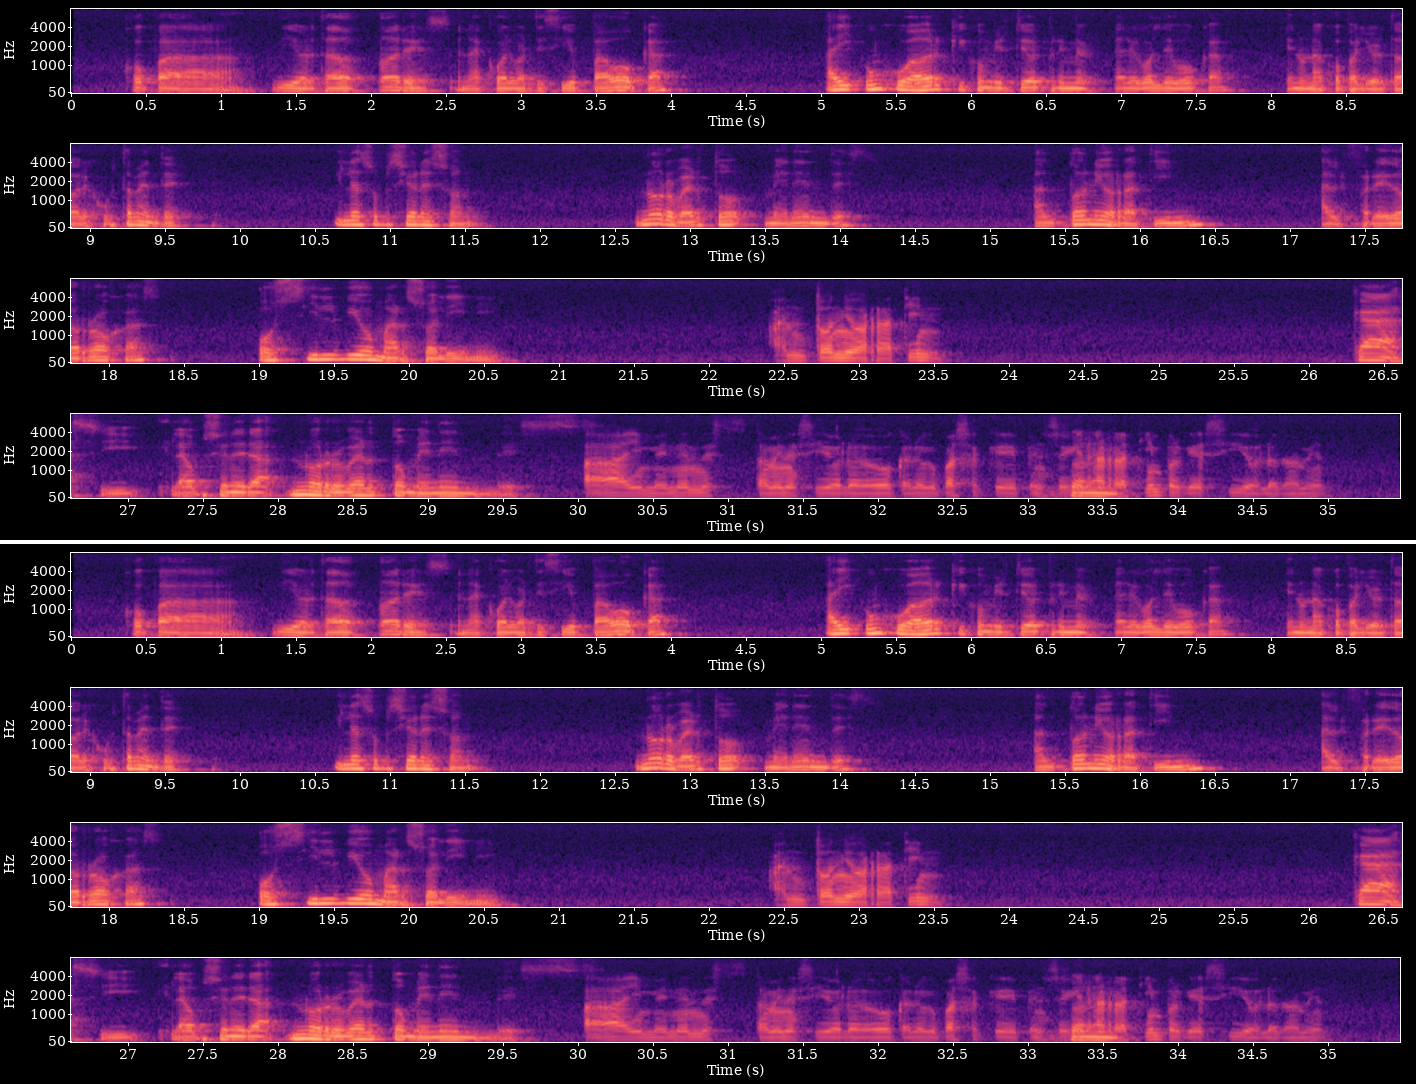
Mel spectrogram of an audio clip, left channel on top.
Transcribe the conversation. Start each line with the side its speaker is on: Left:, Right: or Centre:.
Centre: Copa Libertadores en la cual participa Boca. Hay un jugador que convirtió el primer gol de Boca en una Copa Libertadores justamente, y las opciones son Norberto Menéndez, Antonio Ratín, Alfredo Rojas o Silvio Marzolini.
Left: Antonio Ratín.
Centre: Casi. La opción era Norberto Menéndez.
Left: Ay, Menéndez también es ídolo de Boca. Lo que pasa es que pensé
Centre: Son,
Left: que era Ratín porque es ídolo también.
